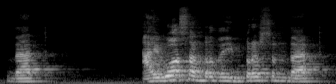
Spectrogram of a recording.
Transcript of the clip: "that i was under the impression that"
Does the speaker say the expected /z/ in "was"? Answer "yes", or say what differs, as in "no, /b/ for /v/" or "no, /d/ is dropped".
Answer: no, /s/ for /z/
